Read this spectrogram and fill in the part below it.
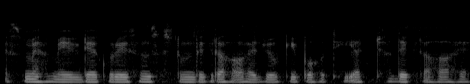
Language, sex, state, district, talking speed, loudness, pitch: Hindi, male, Bihar, Purnia, 205 wpm, -42 LUFS, 115 Hz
